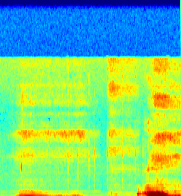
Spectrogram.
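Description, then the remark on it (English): A voice imitates soft snoring, the way someone normally sleeps, with two breathy, rumbling snore sounds, the second louder and more throaty, with no spoken words. “Oh, snoring?”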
